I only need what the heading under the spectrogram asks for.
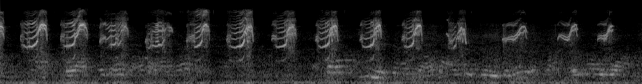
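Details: Streak-eared Bulbul nestling, ten days old, eyes open since day seven, recorded 12 April 2023 in Ubon Ratchathani, Thailand: rapid, steady run of thin, high, hooked squeaky calls, roughly two or three per second.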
